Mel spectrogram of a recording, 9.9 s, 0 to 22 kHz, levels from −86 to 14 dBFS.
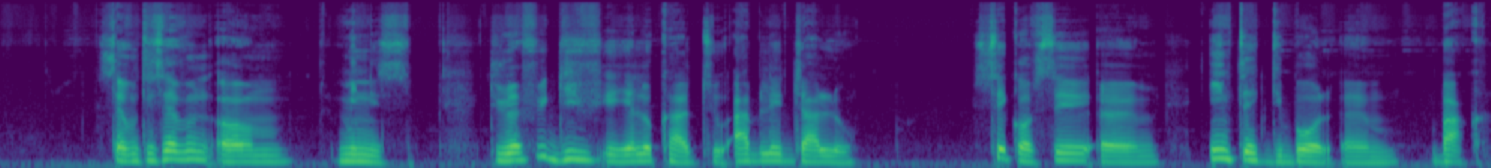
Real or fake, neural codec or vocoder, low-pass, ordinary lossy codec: real; none; none; none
